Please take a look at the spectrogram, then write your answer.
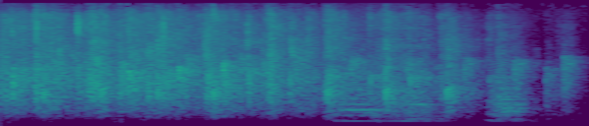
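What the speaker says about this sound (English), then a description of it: "A round of applause for the Deputy Governor" Applause from a conference audience at a women in financial markets event, steady and fairly close, with faint voices and a low hum near the end.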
